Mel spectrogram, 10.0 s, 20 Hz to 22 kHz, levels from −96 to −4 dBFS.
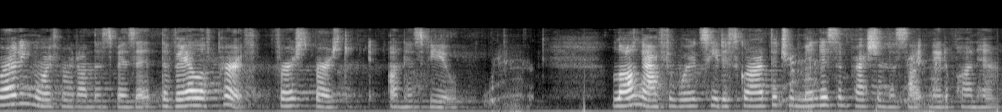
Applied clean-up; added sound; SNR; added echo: neural separator model SepFormer DNS4.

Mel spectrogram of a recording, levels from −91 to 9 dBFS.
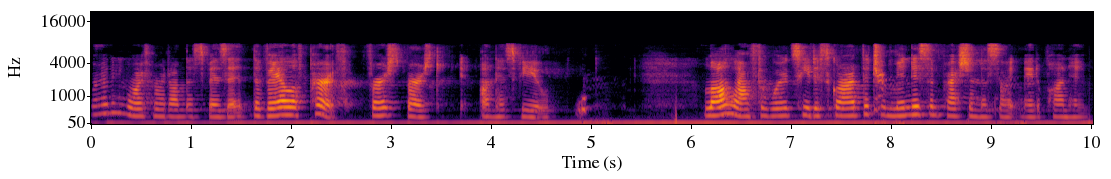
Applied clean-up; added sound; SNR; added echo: neural mask model DeepFilterNet 3.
